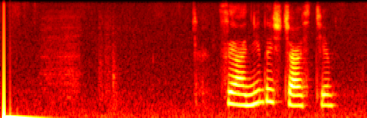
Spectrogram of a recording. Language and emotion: Russian, neutral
